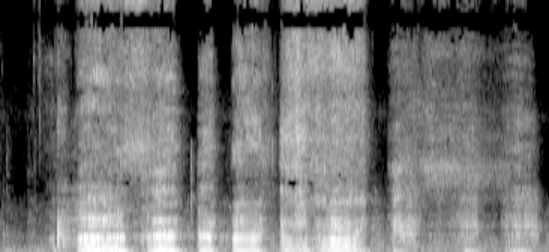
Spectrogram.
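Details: Two Rottweilers, June and Kenai, wrestling in play on a homestead ranch, trading a rapid series of throaty growls in short pulses, several per second, rising and falling in loudness.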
